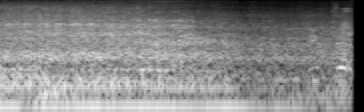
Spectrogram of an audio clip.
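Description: Heavy American-style dump truck driving past close by: its diesel engine runs with a low rumble under tyre noise, getting quieter near the end as it moves away.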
